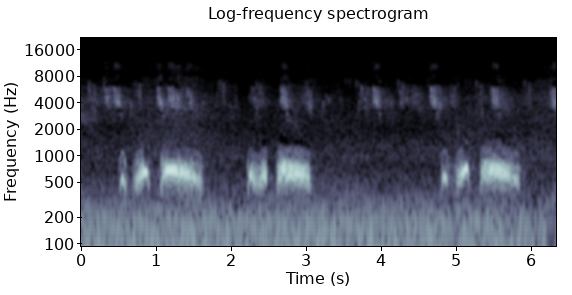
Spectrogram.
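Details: Spotted dove used as a fresh decoy to call wild doves. The coo phrase of two short hoots and a long, even, low note repeats three times at a steady pace, with light high chirping of other birds.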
